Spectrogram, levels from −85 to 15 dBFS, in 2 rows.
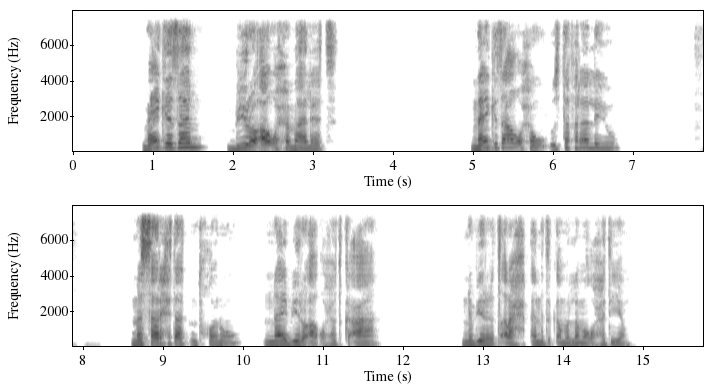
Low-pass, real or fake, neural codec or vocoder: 7.2 kHz; real; none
